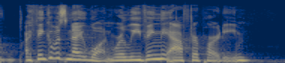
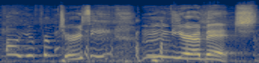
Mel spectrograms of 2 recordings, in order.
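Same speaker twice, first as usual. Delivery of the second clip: mock snooty girl; 11 semitones higher than usual. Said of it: "she's like".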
